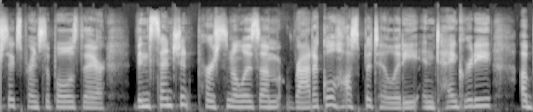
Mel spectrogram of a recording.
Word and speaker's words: Vincentian: Yes, so the Vincentian values that DePaul has...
